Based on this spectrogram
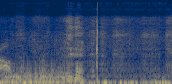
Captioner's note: laughing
